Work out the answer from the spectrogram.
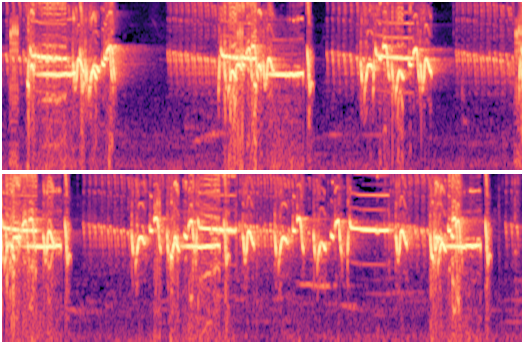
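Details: Chattering prinia lure call, a series of energetic chirp bursts and high whistles that run almost continuously, with brief gaps between phrases.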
